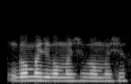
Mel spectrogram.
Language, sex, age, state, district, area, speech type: Assamese, male, 18-30, Assam, Majuli, urban, conversation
